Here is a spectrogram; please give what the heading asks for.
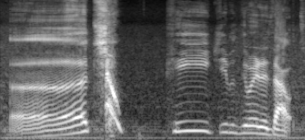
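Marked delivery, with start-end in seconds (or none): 0.9-1.2 very high, sharp sneeze. Acted. Sick toy sneezing out PG. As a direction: pop out a quick sneeze. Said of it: "I'm sick".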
